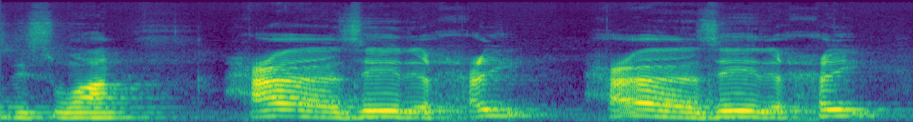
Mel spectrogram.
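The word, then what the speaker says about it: ح: Ha Zer Hi. From the middle of the throat you have to pronounce Ha.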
